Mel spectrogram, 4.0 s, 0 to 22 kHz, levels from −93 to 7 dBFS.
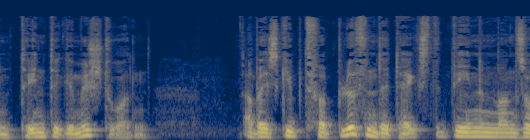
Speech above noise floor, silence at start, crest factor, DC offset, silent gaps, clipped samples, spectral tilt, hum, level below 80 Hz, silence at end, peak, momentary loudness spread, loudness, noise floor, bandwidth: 42 dB; 0 s; 20 dB; under 0.1%; none; under 0.1%; -6.5 dB/octave; none; -56 dBFS; 0 s; -2 dBFS; 16 LU; -21 LUFS; -63 dBFS; 13.5 kHz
